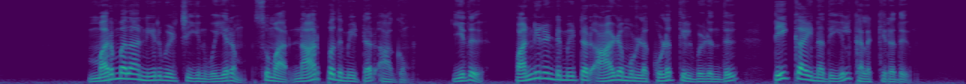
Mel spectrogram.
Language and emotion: Tamil, neutral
